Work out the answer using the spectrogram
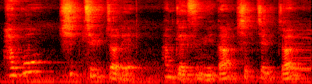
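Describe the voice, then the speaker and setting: A woman's voice: on the low side, moderate pace. A woman pastor preaching a sermon, engaging the congregation with frequent questions and answers. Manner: animated preaching with call-and-response questions. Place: church sanctuary. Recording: roomy echo, distant mic, faint room noise.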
